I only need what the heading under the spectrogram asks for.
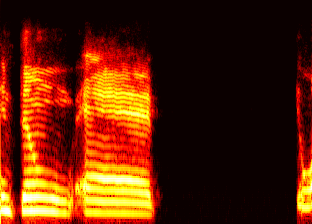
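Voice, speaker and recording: A man talks in a high pitch with ordinary pitch variation and a non-native accent. The sound is dry and close, with no echo. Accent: foreign accent in Portuguese. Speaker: finance industry executive. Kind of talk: interview. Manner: casual, animated.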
